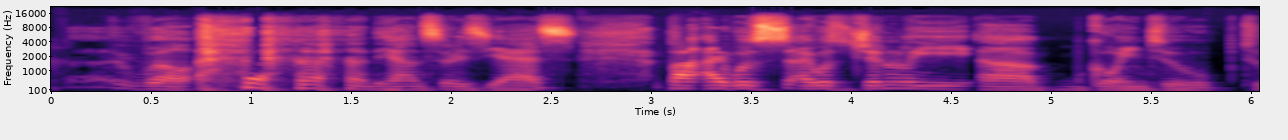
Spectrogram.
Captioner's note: laughs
